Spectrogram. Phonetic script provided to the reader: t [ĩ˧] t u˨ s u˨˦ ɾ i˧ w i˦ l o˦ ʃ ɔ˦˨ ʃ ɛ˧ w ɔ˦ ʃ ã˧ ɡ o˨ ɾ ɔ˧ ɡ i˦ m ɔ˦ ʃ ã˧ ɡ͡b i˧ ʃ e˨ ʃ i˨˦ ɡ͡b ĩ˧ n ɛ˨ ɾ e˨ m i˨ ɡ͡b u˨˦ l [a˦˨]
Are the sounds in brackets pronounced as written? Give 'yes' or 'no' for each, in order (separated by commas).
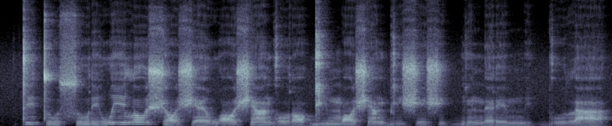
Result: no, yes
